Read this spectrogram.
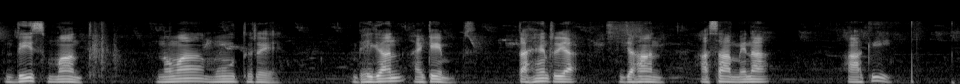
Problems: none marked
